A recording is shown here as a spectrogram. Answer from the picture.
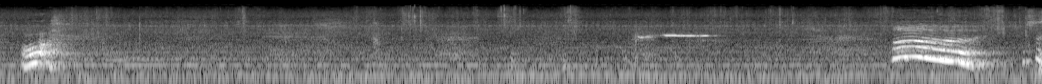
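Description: Quiet room tone, with a short, high, steady whistle about six and a half seconds in and, near the end, a person's voice sliding down in pitch for about a second.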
